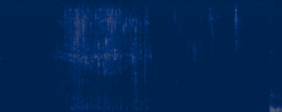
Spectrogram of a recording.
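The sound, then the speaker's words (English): A brief, soft sip of water, with quiet wet slurping and a small swallow, followed by a sudden low thump near the end. “So let me just have another little sip of water here.”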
